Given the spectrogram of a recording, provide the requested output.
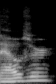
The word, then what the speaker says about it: Hauser: Paul Walter Hauser, is it Hauser? Yeah, Hauser. I'm the worst with pronouncing names.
